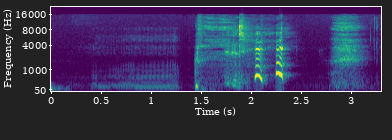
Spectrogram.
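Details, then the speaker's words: Dog snoring loudly, unusual for him; owner thinks he is deeply asleep from medication, with his neck resting on the owner's arm, possibly restricting breathing. "Sorry, Merlin's snoring. Bro's snoring up a storm. I don't know if you can hear it."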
